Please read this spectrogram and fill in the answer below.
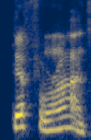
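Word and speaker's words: différance: of the contrast but he says differance and I think that's an important part he says different differance in a sense uh not only difference but he he's referring by pronouncing it that way in I guess in French that there's always a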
